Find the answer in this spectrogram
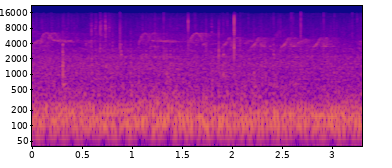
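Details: Sparrows coming to be fed at a Tenmangu shrine on 22 May 2022. A run of short, high chirps repeats quickly over a steady low rumble.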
